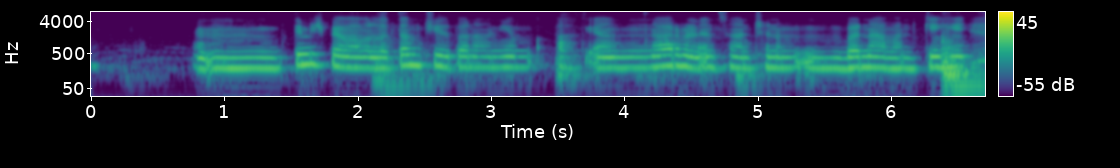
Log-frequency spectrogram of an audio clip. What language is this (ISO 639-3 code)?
kas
